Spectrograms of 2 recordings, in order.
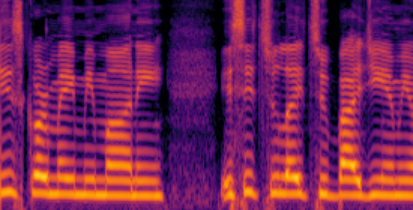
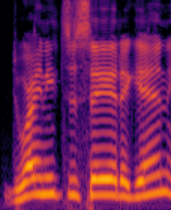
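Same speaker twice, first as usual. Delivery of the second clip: ordinary talk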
